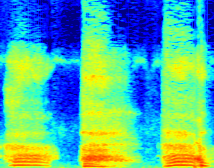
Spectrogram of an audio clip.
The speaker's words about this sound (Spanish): Lo puedes probar. Si haces unas inspiraciones por la boca muy grandes.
